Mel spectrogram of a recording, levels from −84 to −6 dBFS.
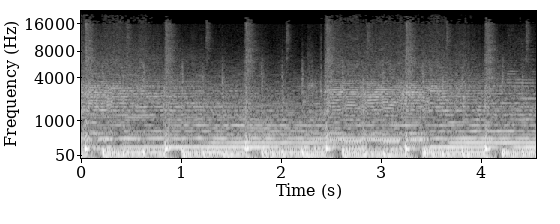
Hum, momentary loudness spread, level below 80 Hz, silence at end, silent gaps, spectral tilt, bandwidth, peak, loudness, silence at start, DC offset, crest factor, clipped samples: none; 2 LU; -22 dBFS; 0 s; none; -6.5 dB/octave; 18.5 kHz; -2 dBFS; -16 LUFS; 0 s; under 0.1%; 14 dB; under 0.1%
